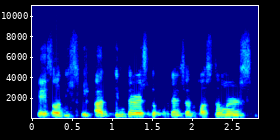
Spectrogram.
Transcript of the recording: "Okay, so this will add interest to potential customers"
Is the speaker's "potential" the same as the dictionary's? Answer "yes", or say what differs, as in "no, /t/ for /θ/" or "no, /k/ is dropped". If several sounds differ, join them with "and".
no, /n/ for /l/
